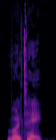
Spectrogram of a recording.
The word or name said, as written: voldtage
